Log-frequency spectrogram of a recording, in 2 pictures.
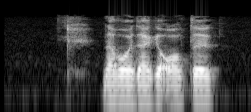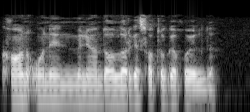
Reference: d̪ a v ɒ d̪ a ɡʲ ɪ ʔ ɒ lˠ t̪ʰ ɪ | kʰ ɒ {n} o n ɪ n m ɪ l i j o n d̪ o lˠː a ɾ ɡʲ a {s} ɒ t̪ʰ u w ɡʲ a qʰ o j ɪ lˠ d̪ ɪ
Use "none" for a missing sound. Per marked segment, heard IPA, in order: n, s

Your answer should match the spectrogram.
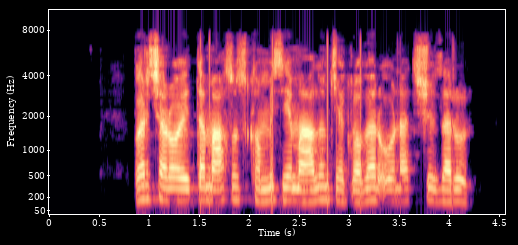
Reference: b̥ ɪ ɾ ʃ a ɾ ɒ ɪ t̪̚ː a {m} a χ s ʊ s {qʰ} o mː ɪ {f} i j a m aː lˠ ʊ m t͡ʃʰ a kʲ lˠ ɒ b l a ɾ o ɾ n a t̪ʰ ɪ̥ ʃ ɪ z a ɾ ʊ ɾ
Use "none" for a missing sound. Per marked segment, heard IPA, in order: m, kʰ, s

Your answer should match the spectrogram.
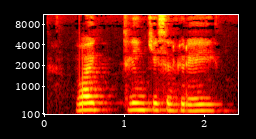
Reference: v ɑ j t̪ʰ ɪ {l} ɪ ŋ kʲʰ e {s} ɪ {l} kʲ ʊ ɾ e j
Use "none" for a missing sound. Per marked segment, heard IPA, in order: l, s, l

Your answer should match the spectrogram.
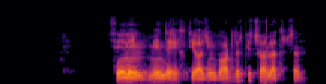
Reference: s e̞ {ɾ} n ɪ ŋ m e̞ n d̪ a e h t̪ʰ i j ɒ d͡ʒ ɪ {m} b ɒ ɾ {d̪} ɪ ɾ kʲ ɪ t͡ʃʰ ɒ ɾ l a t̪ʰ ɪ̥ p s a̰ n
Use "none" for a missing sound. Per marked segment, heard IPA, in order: none, ŋ, d̪

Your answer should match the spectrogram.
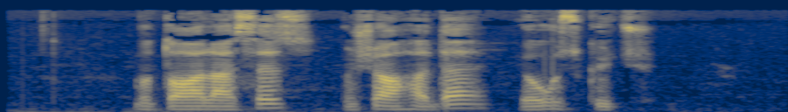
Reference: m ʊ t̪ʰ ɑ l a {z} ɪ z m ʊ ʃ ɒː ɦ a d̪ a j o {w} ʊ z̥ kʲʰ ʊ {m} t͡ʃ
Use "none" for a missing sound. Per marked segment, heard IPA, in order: s, w, none

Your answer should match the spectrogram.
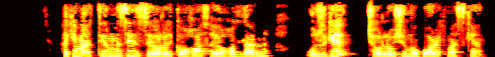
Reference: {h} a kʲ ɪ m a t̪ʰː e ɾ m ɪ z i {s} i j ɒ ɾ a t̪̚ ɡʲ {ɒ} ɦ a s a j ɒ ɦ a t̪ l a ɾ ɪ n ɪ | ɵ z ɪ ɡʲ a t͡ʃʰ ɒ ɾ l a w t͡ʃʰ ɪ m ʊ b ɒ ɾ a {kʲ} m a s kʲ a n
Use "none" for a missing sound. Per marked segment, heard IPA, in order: h, z, ɒ, kʲ

